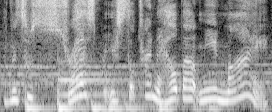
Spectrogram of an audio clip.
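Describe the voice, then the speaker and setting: A high-pitched, emotional schoolgirl from a visual novel, acted out by a man. She is stubborn and worn out, and her indignant pleas leap around in pitch. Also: expressive, brisk, music in the background. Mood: upset, exasperated.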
